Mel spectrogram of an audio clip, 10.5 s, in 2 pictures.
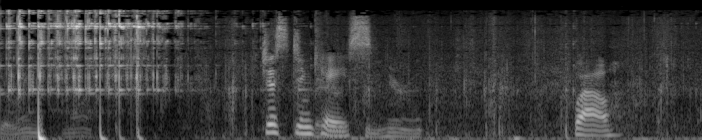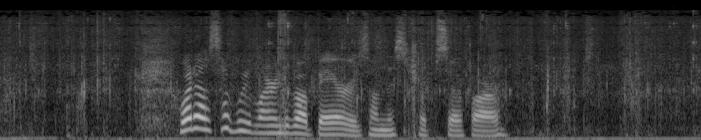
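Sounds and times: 
small bear bell jingling in a national park: 0.0 - 2.4
speech: 2.0 - 3.3, 4.3 - 4.8, 6.6 - 9.2.

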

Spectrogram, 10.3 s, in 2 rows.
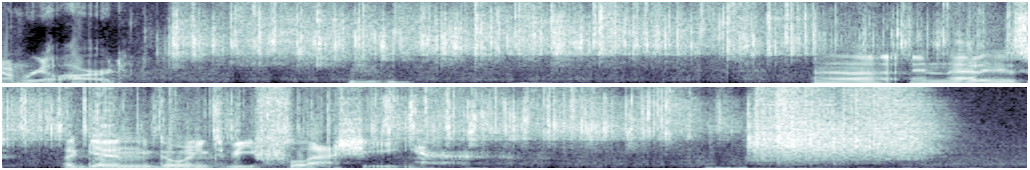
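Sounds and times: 
speech: 0.0 - 1.0, 1.7 - 2.2, 4.0 - 7.6
dice rattling in a cup: 0.7 - 9.9.

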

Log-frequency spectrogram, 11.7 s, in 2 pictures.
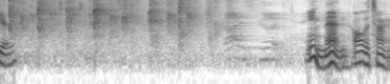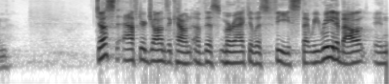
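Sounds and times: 
speech: 0.0 - 0.4, 4.6 - 6.1, 7.4 - 11.6
audience clapping: 0.0 - 3.8.

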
